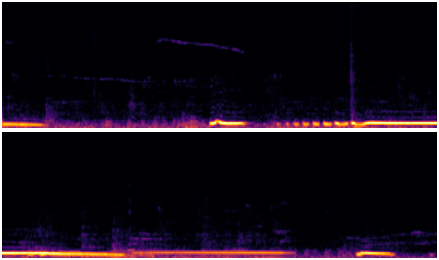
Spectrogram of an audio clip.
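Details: Barbary dove giving a long low coo: a brief upturned note, a rapid stuttering onset, then a drawn-out level tone that sags and resumes, ending with another short rising note; faint hum behind.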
